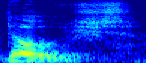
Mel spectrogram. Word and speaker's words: Doge: So if somebody had 100 Doge, is that how you say it? Yes. Is that correct? That is the correct pronunciation?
